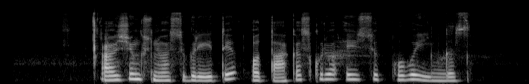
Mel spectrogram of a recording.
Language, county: Lithuanian, Vilnius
